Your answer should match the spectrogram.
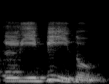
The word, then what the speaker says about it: libido: eso es libido pero date cuenta en la pronunciación una cosa es líbido y otra cosa es libido ya otra cosa es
